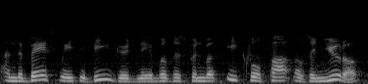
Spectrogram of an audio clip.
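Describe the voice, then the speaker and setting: A male guest in a political debate, speaking in a measured, formal way. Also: fairly high pitch, dark tone, rough recording. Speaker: studio guest.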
